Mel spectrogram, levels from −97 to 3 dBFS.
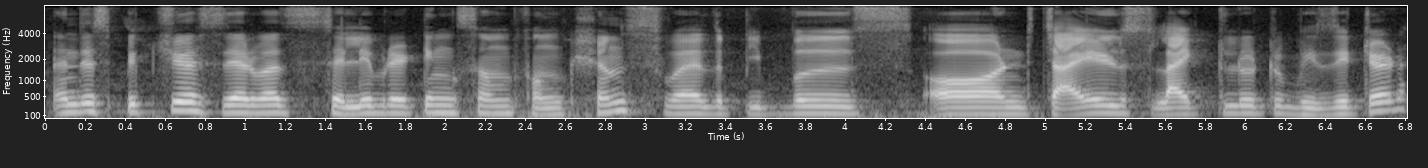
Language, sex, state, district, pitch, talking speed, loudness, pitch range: English, male, Odisha, Malkangiri, 145 Hz, 140 wpm, -20 LUFS, 130-155 Hz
